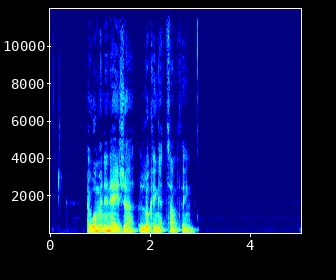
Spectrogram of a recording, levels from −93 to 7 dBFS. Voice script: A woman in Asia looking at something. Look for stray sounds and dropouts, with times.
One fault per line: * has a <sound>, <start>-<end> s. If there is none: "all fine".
all fine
